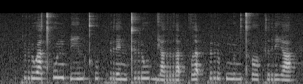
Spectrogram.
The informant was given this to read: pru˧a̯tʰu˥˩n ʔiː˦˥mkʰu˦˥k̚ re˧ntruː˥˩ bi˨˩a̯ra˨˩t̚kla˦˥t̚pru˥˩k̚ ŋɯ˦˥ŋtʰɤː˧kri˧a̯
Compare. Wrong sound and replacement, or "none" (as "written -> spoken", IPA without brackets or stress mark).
none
